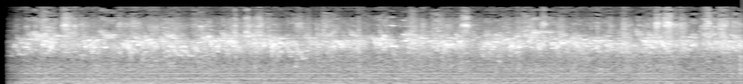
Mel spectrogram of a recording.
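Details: Colony of budgerigars chattering together, a dense continuous wash of high warbling chirps and squawks from many birds at once, with no pauses or single voice standing out.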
